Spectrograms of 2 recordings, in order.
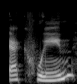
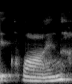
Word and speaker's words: equine: She's a highly experienced chiropractor specializing in both human and equine. Have I said it correctly? – I think we need to say equine.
